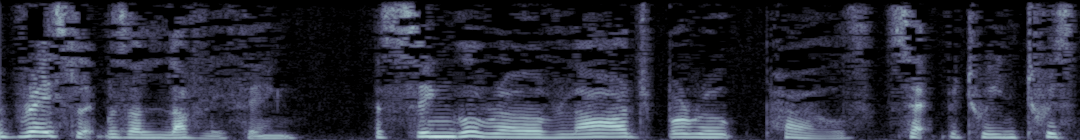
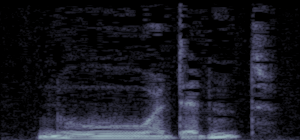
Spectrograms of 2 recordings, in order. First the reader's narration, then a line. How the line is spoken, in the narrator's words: he answered softly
